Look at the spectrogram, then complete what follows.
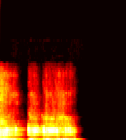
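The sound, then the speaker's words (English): A person clears their throat with two or three rough, guttural rasps in quick succession, fairly loud, then silence. “I clear my throat a lot like this.”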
